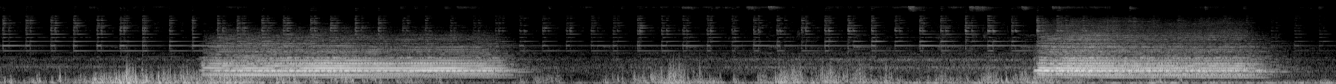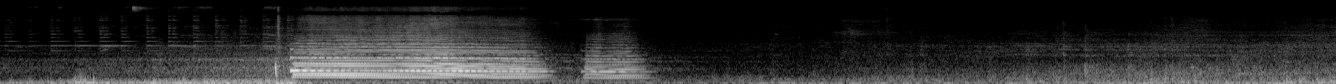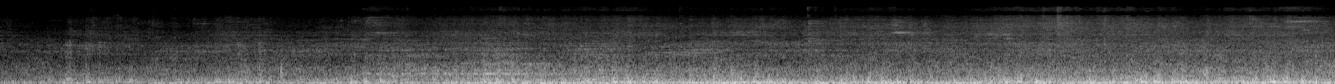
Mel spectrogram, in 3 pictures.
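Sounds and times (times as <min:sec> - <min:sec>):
crossing bell ringing: 0:00.0 - 0:18.6, 0:33.9 - 0:36.8
diesel train rumble: 0:00.0 - 0:40.0
locomotive air horn blasts: 0:02.0 - 0:05.4, 0:10.3 - 0:13.0, 0:16.2 - 0:20.0.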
